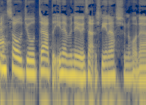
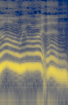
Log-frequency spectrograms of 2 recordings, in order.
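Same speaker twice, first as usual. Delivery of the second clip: mock hungover speech, higher and louder; 7 semitones higher, 4 dB louder than usual. Joking about waking up after the crisis: imitating a hungover voice. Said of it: "I'd be very hungover going".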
